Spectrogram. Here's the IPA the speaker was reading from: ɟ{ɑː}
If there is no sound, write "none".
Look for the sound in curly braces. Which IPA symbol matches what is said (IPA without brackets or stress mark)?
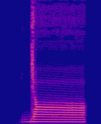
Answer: ɑː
